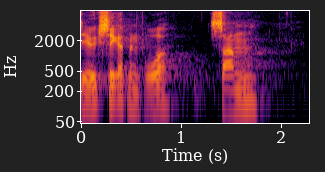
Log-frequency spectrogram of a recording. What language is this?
Danish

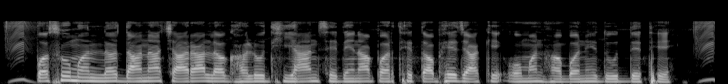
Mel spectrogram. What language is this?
Chhattisgarhi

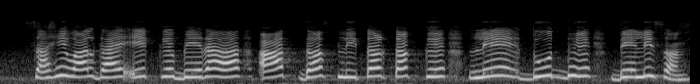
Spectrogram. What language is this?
Bhojpuri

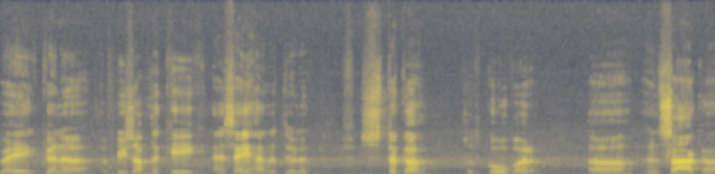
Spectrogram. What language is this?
Dutch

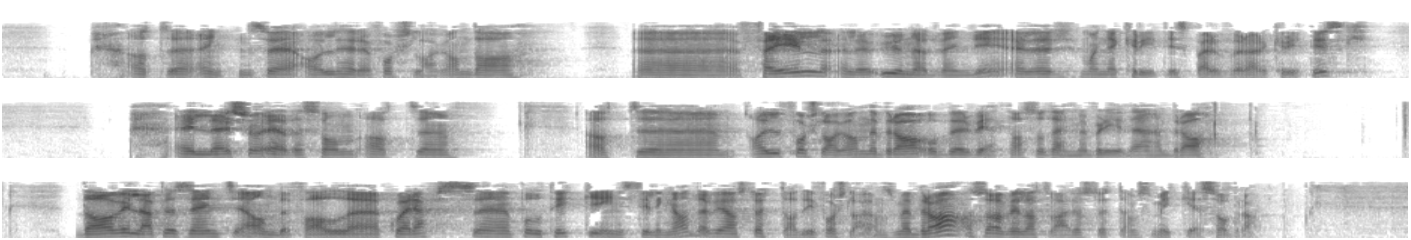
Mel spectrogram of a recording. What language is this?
Norwegian Bokmål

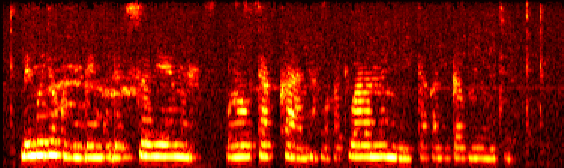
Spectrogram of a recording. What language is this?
Ganda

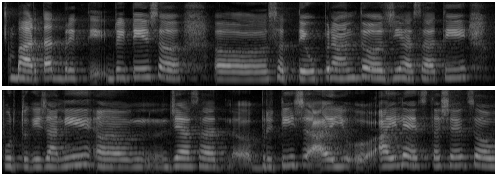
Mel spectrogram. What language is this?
Konkani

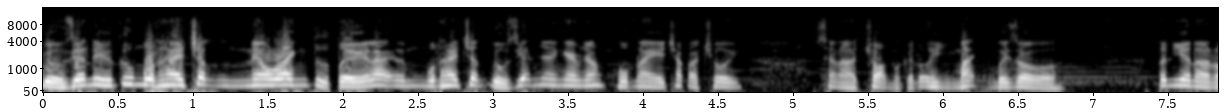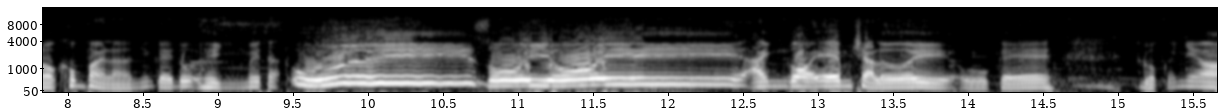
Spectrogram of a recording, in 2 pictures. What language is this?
Vietnamese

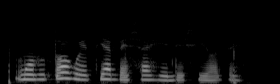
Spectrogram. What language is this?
Kikuyu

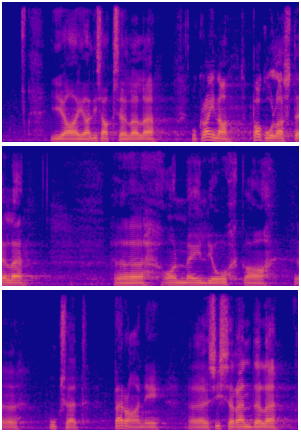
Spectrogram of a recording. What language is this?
Estonian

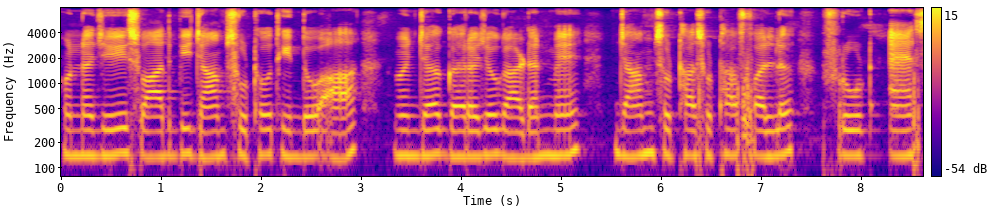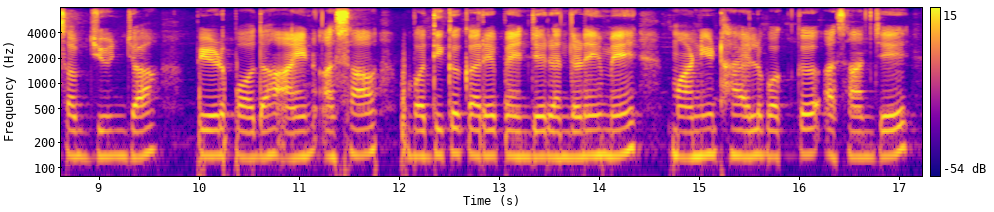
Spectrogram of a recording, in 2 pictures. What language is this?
Sindhi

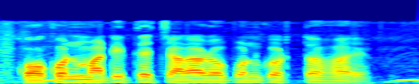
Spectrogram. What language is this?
Bangla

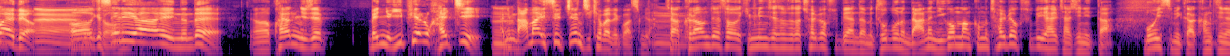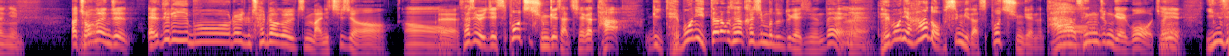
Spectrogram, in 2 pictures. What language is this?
Korean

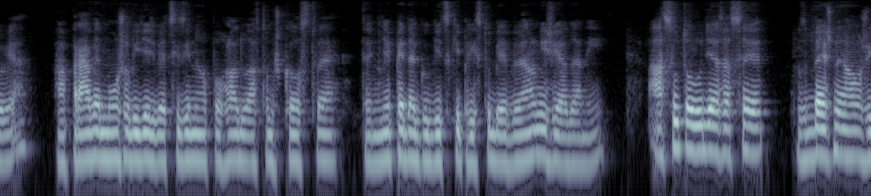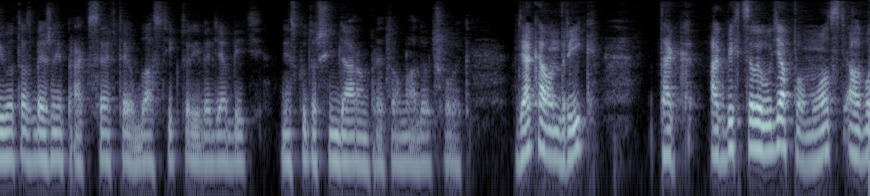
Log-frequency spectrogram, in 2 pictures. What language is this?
Czech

